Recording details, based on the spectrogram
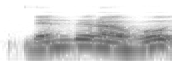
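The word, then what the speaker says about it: NAND: + and에도 결과치는 똑같아요 그래서 얘도 낸드라고 읽어 주셔야 되고요 얘도 낸드라고 읽어 주셔야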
